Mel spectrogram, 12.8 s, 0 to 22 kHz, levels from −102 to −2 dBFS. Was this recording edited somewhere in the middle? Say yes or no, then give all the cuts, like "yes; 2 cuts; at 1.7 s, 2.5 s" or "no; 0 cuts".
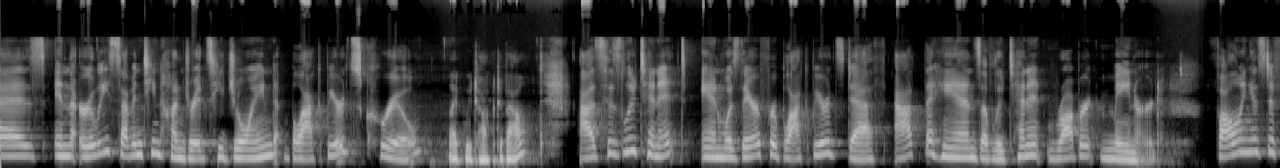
no; 0 cuts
